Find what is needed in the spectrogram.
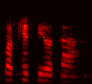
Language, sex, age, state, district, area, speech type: Hindi, female, 30-45, Bihar, Begusarai, rural, conversation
